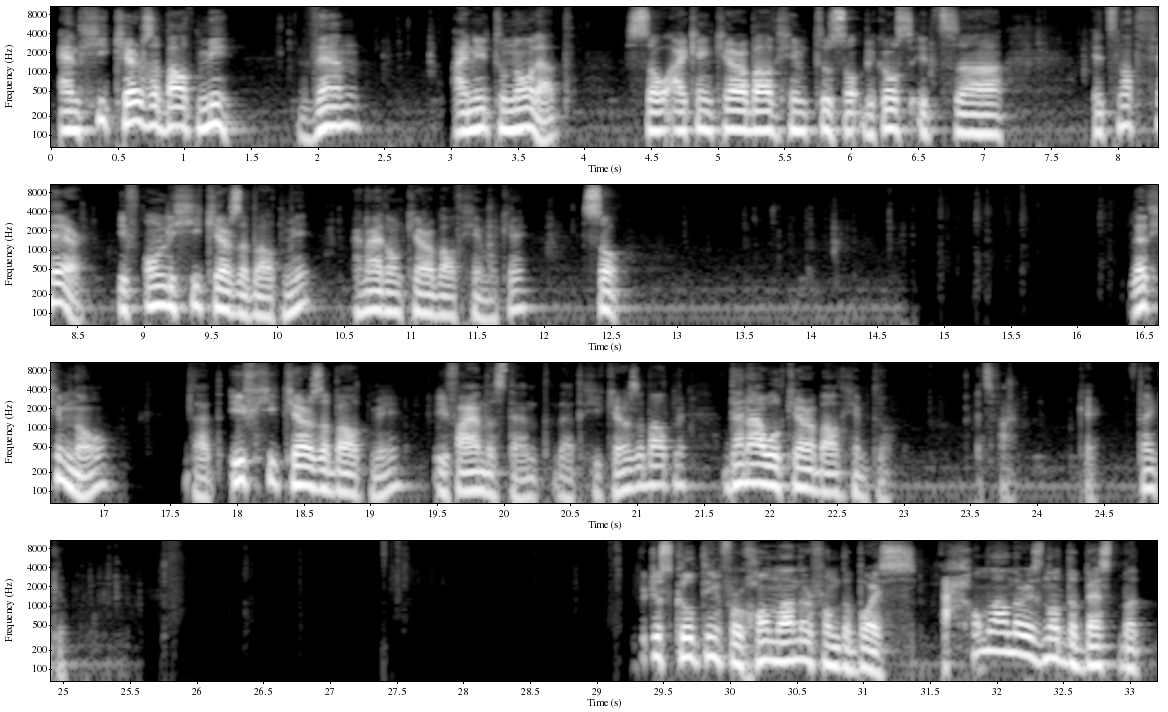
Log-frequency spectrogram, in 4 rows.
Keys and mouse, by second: 3.0 1, 7.3-8.6 alt+right drag, 10.8 g, 13.5-15.4 alt+shift+right drag, 15.0 1, 17.8 ctrl+z, 18.1 ctrl+z, 21.0 2, 24.0-31.4 shift+right drag, 31.9 g.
